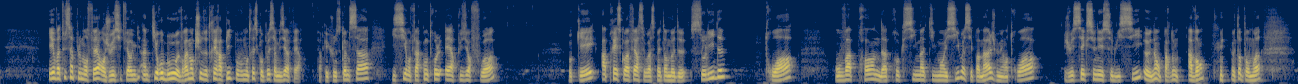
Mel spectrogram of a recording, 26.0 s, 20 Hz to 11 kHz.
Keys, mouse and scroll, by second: 0.6 b, 3.6 g, 8.3 ctrl+r, 13.0 z, 15.2 KP_3, 18.4 click, 19.7 3, 21.2 shift+click, 21.7 shift+click, 22.2 shift+click, 23.9 KP_1, 25.0 a.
